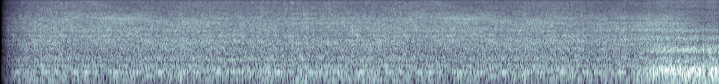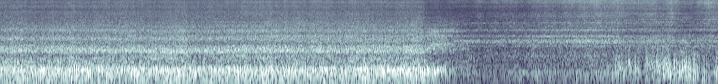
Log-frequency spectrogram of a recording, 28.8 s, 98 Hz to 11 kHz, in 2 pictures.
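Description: Victorian Railways K-class steam locomotive K163 standing in steam, venting steam with a loud, steady hiss. The hiss grows heavier and deeper about halfway through, then eases about five seconds before the end.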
